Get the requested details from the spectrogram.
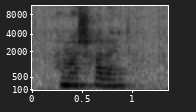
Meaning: worldwide, universal, global
- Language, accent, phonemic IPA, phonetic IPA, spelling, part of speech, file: Armenian, Eastern Armenian, /hɑmɑʃχɑɾɑˈjin/, [hɑmɑʃχɑɾɑjín], համաշխարհային, adjective, Hy-համաշխարհային.ogg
